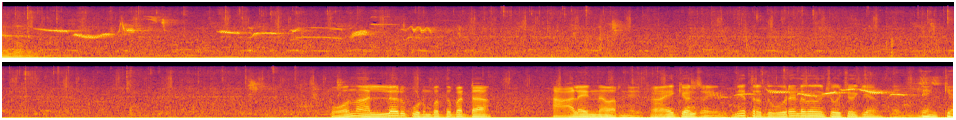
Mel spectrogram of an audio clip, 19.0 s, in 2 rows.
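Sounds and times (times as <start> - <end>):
birds chirping: 0.0 - 19.0
steady outdoor hiss: 0.0 - 19.0.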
